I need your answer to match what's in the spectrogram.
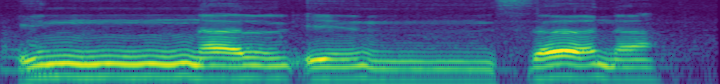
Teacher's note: Inna itu namanya wajibul gunnah, wajib berdengung.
